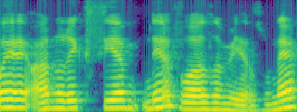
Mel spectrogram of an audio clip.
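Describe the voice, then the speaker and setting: This woman talks with lively intonation. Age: 70s. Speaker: elderly vlogger. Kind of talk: personal vlog monologue.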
